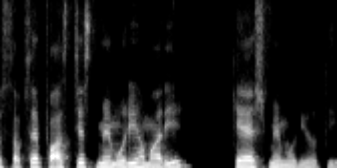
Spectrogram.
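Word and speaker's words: cache: Next memory है हमारी कैश memory. कैश भी पढ़ते हैं बहुत से लोग इसे। कैशे भी पढ़ते हैं और इसका सही प्रोनाउंसिएशन है कैश मेमोरी।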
